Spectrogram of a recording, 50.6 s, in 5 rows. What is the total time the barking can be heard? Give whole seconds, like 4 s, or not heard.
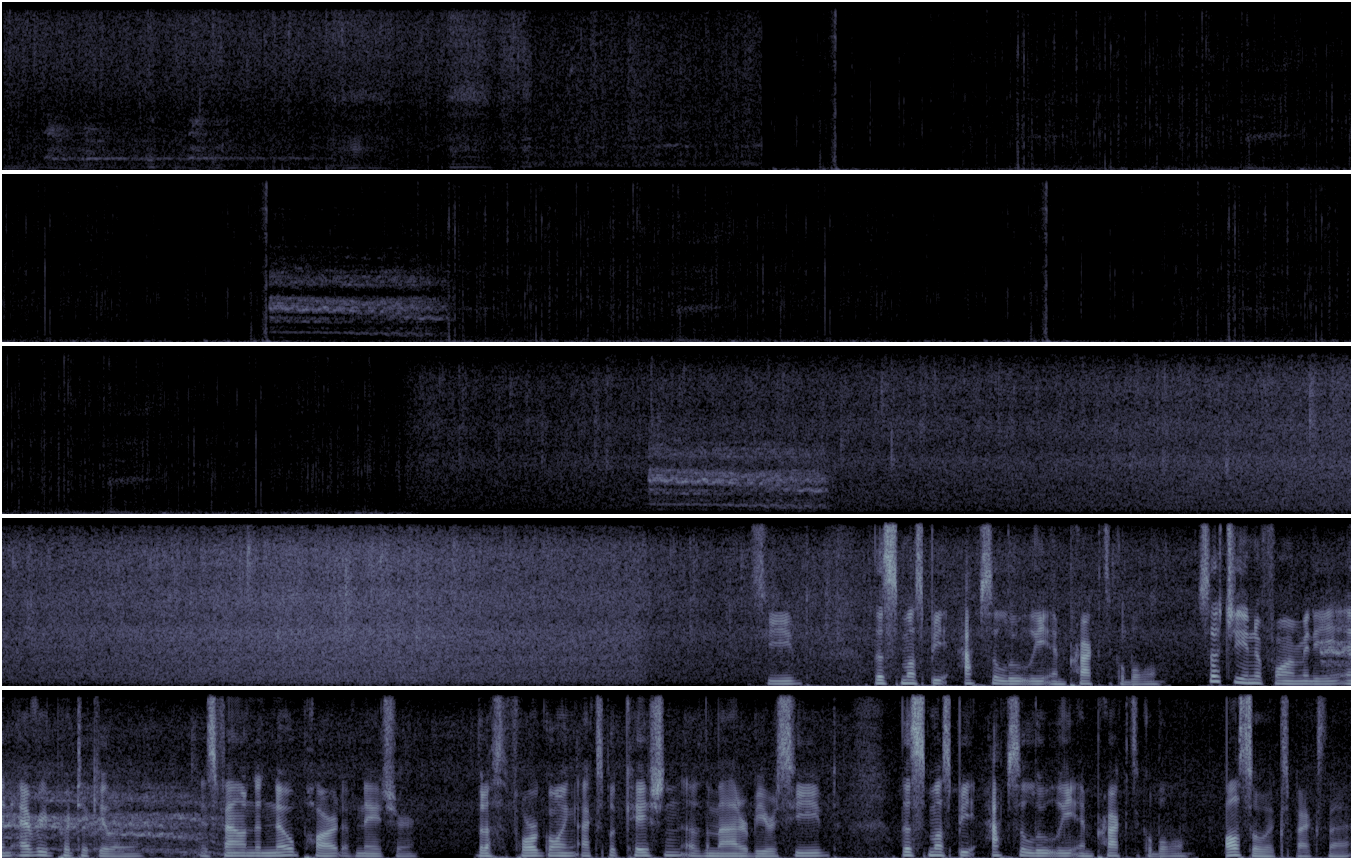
2 s.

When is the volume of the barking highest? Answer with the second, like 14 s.
1 s.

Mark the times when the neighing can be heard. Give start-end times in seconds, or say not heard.
12.1-13.6, 25.1-26.4, 40.2-42.2.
